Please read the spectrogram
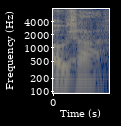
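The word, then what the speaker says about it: Gose: Goza. Sorry. Nice. Gossel. You're actually allowed to pronounce it either way. Depends on where you're smoked from. goose. It's not goose. Not goose. Goose is not a goose. Goose is a wild beer.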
